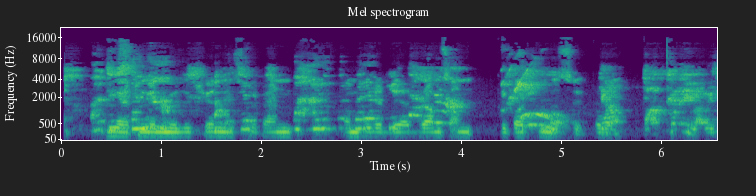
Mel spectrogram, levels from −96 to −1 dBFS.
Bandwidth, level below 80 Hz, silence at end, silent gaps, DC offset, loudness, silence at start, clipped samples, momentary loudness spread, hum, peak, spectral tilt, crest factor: 16 kHz; -68 dBFS; 0 s; none; under 0.1%; -23 LUFS; 0 s; under 0.1%; 9 LU; none; -6 dBFS; -2 dB/octave; 18 dB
